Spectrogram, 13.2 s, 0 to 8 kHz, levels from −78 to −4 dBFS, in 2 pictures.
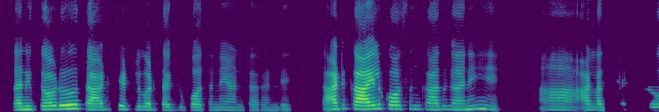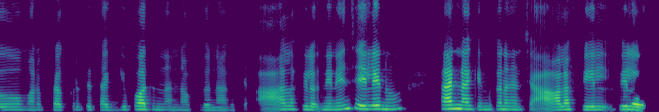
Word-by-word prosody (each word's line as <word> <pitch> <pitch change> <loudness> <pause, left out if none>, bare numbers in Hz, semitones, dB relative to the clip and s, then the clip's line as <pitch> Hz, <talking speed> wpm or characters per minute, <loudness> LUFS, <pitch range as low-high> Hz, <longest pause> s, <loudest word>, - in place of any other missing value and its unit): దానికి 220 0 0
తోడు 240 +3 +3 0.2
తాటి 210 0 +2
చెట్లు 225 -2 -5
గూడా 210 0 -2
తగ్గిపోతున్నాయి 190 0 -8
అంటారండి. 180 - -17 0.4
తాటికాయల 250 +1 +7
కోసం 255 0 0
కాదు 220 +1 -1
గానీ, 220 +4 -4 0.7
ఆహ్, 205 -1 -7
అలా 205 0 -3 0.2
చెట్లు 295 -10 -13 0.3
మన 200 0 -11
ప్రకృతి 205 +2 -10
తగ్గిపోతుందన్నప్పుడు 195 -2 -5
నాకు 170 +1 -16
చాలా 225 +1 -5
ఫీల్ 220 -2 -3
అవు 215 - -13
నేనేం 230 +6 -2
చేయలేను 245 -1 +4 0.5
కానీ 265 +1 +9
నాకెందుకు 230 -1 -3
నేను 215 -1 -8
చాలా 205 +2 +1
ఫీల్, 210 0 -2
ఫీల్ 225 -2 +1
అవు 175 - +1
215 Hz, 135 wpm, -25 LUFS, 195-230 Hz, 0.7 s, కానీ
